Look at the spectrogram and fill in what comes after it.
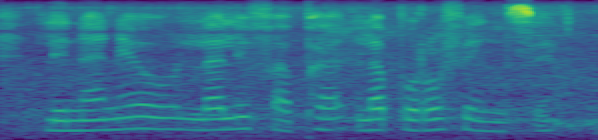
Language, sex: Tswana, female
